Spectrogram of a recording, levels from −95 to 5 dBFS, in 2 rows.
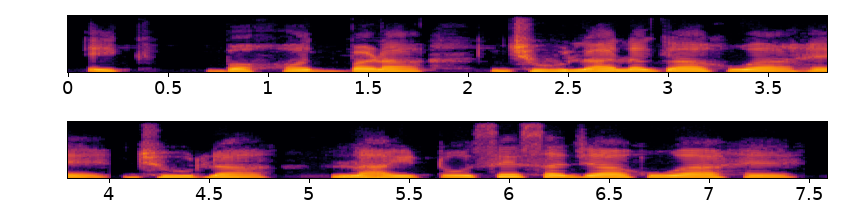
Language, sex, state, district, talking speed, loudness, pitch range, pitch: Hindi, female, Andhra Pradesh, Krishna, 105 wpm, -15 LUFS, 205-220 Hz, 215 Hz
